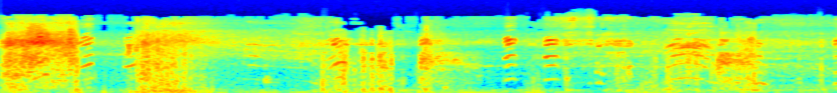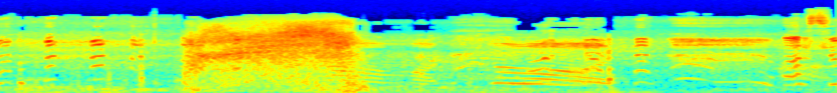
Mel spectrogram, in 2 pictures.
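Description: A young woman laughs and screams loudly close by.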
